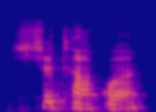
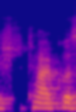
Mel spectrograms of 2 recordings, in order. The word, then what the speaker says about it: Chautauqua: you say this School of Arts name Hannah Chautauqua okay thank you Chautauqua School of Art her current Studio practice emphasizes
